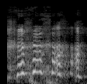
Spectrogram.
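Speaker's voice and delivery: short burst of giggling; amused giggle. Acted. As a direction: giggle before replying. Amused at gossip about Poovarasi. (கலகலவென்ற சிரிப்பு)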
